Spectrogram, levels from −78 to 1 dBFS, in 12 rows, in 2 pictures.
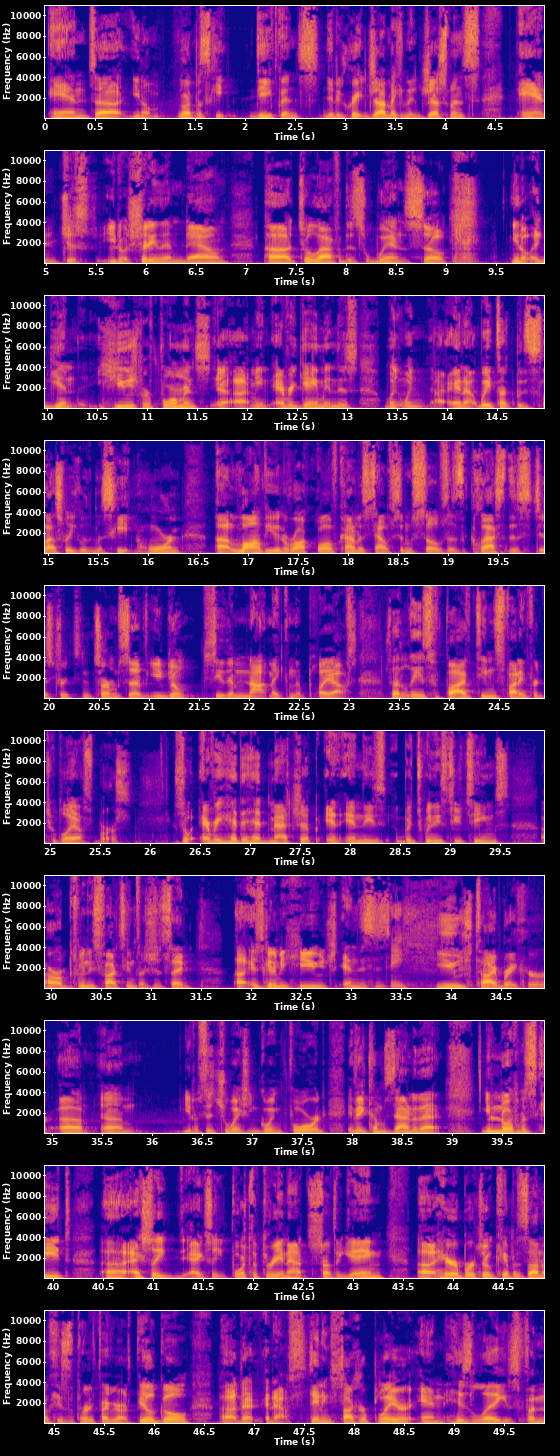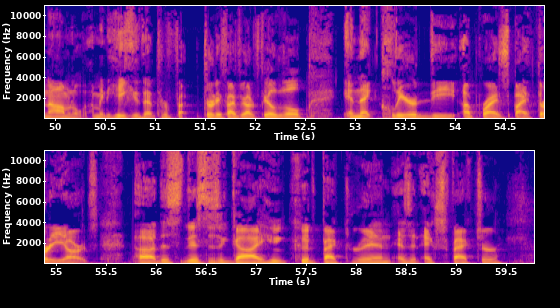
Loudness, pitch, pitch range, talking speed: -17 LUFS, 105 Hz, 95-120 Hz, 200 wpm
